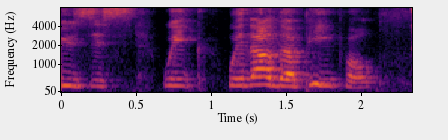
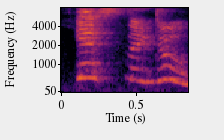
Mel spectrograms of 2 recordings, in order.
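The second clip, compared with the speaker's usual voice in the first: much higher, insistent; indignant retort; 10 semitones higher than usual. Real, not acted. Vlogger rebutting Americans' claims, indignant. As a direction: snap back in protest.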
